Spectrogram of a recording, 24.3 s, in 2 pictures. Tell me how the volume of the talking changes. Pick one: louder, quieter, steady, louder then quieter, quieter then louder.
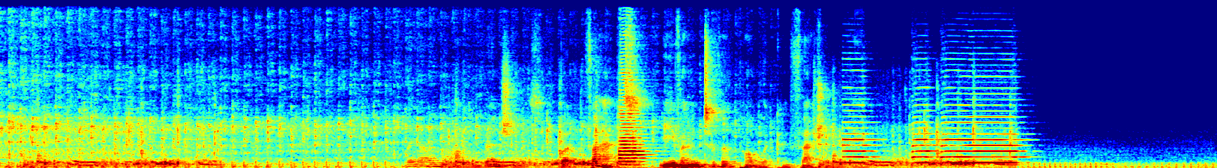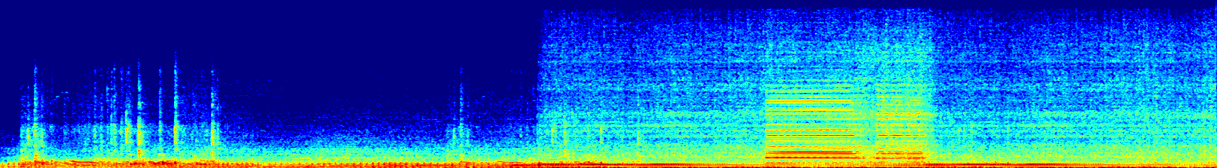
louder then quieter.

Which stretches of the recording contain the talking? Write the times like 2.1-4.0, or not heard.
3.9-8.7.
